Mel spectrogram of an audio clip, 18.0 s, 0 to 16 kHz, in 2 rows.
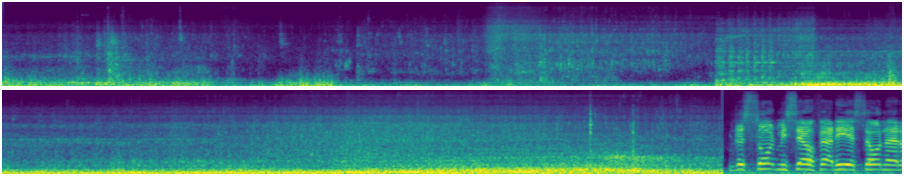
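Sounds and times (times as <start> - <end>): vehicle engine rumbling: 7.1 - 16.3.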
